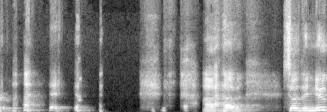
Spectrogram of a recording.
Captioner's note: laughs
